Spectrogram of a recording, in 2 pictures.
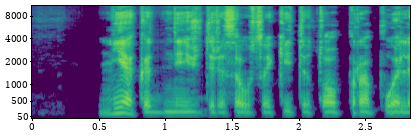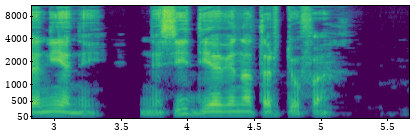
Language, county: Lithuanian, Vilnius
